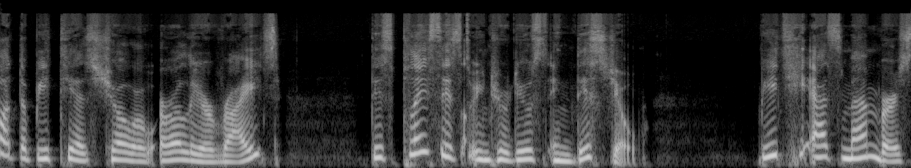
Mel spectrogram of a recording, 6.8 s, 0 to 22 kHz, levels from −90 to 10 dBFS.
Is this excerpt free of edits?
no; 1 cut; at 3.5 s

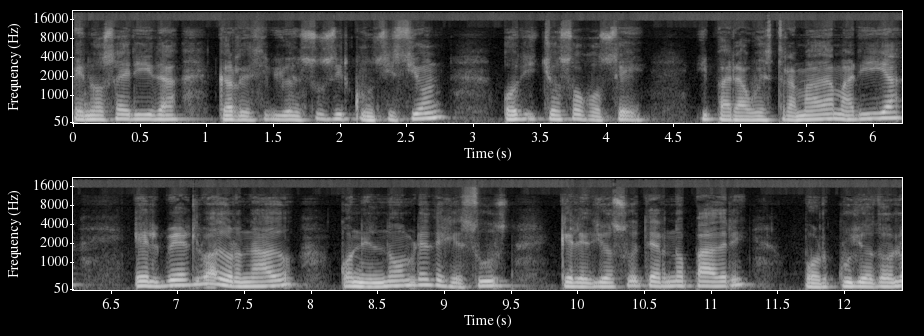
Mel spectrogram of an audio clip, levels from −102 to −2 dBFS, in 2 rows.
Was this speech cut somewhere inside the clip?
yes; 1 cut; at 3.1 s

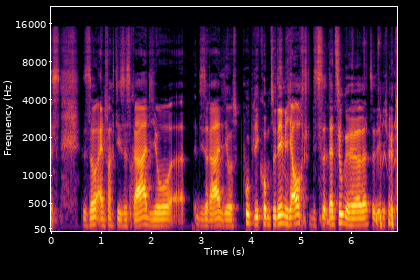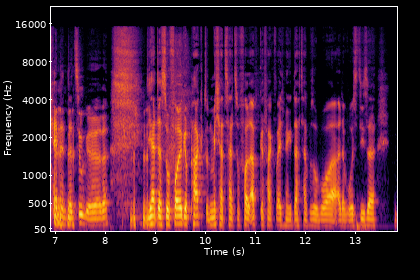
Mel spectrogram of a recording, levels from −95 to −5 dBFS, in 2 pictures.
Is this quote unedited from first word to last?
yes; 0 cuts

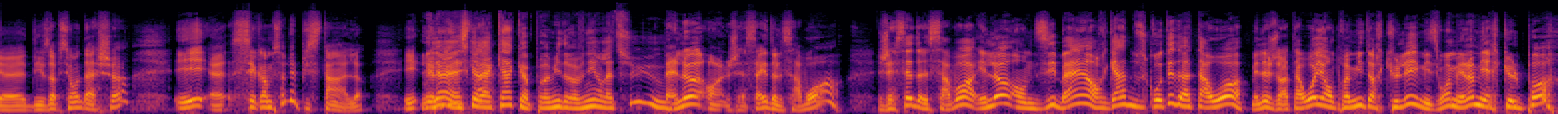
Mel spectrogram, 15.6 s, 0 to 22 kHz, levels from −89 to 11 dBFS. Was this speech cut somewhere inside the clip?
no; 0 cuts

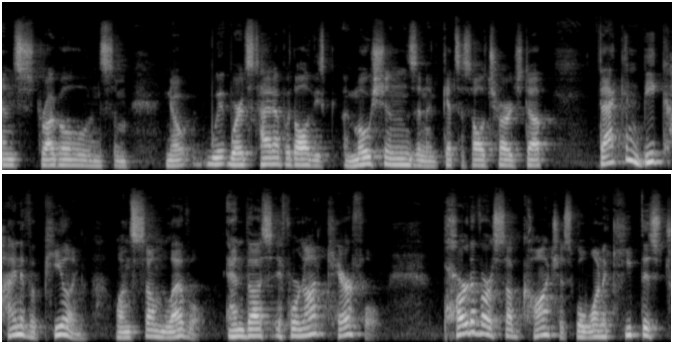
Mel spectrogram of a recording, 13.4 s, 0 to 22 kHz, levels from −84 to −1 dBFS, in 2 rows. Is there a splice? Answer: no; 0 cuts

